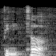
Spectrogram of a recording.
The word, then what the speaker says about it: pinto: which means door and pinto is pronounced here with the throat closed it is pronounced as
